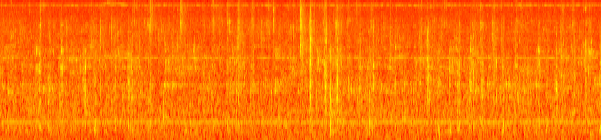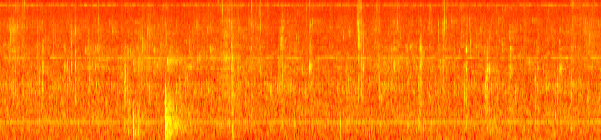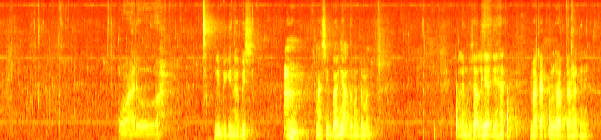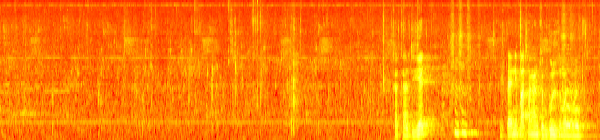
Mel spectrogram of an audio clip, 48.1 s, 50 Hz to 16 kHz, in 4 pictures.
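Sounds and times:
wet chewing and lip-smacking: 0:00.0 - 0:26.8, 0:27.5 - 0:28.3, 0:35.3 - 0:44.1
faint steady hum: 0:00.0 - 0:48.0.

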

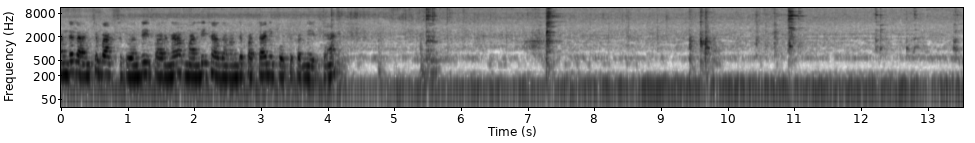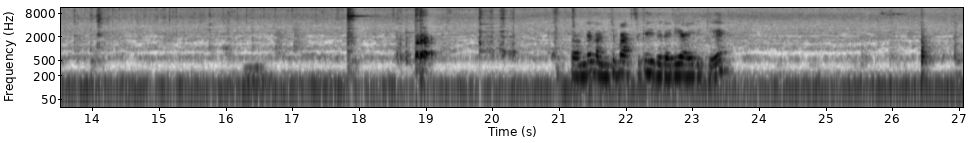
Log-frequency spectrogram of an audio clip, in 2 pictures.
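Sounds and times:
hot pan sizzling: 0:00.0 - 0:27.0
sharp metal clink: 0:17.8 - 0:18.2.

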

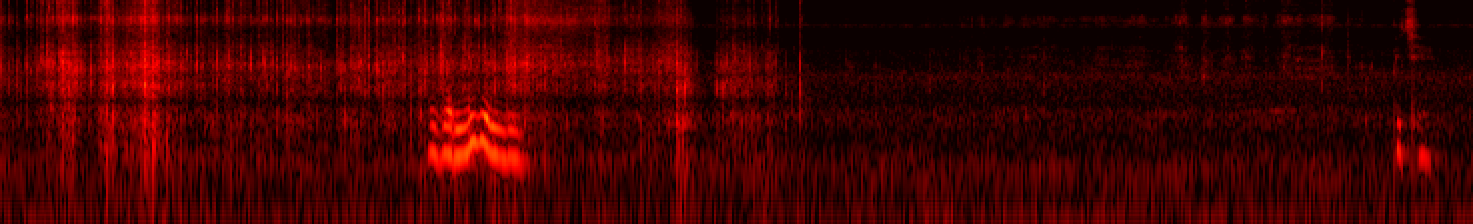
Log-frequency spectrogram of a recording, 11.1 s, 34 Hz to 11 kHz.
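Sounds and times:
plastic bag crinkling: 0:00.0 - 0:06.1.

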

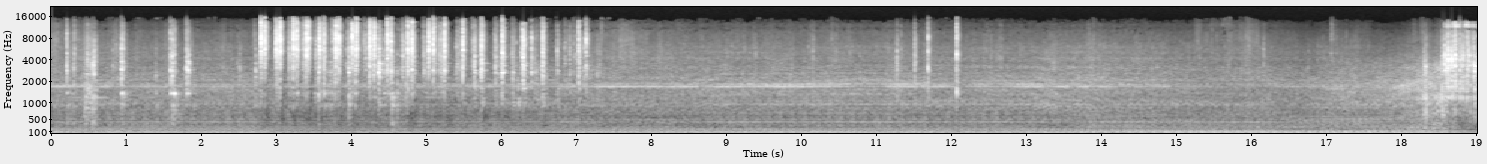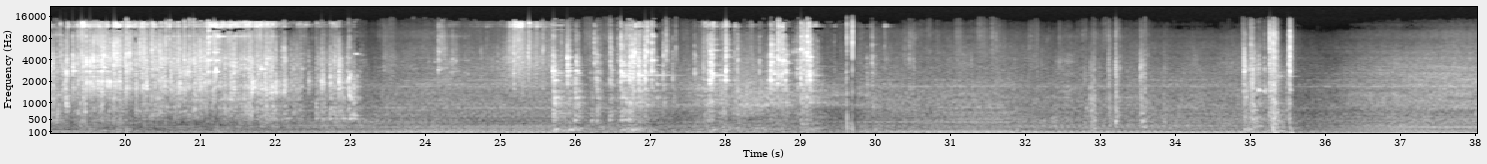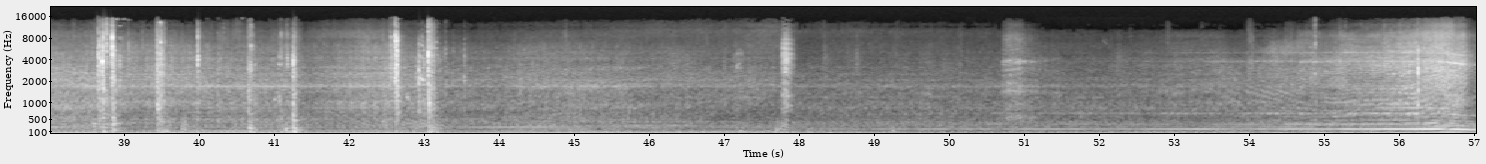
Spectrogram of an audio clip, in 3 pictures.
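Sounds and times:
truck engine idling: 0:00.0 - 0:54.1
tow chains clanking: 0:02.7 - 0:07.3, 0:18.3 - 0:23.4, 0:24.0 - 0:30.2.

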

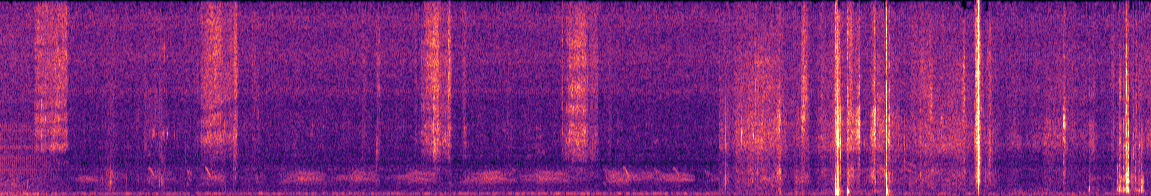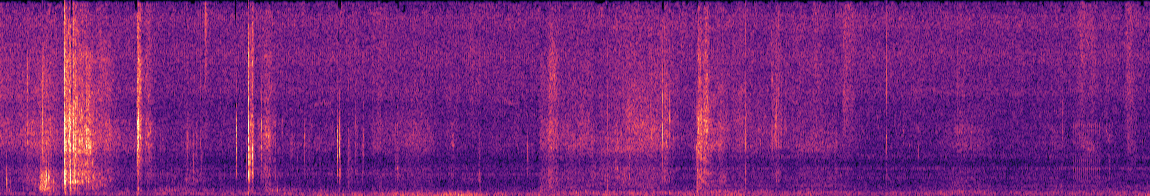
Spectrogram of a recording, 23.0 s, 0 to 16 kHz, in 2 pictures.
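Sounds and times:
bird calling: 0:00.0 - 0:09.8.

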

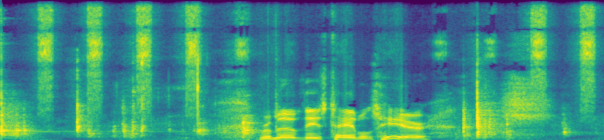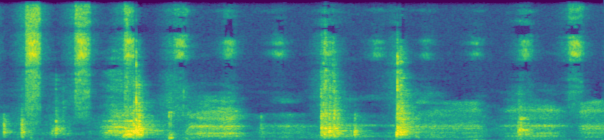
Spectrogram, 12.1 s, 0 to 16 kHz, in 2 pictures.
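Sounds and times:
metal rubbing and scraping: 0:04.9 - 0:07.7.

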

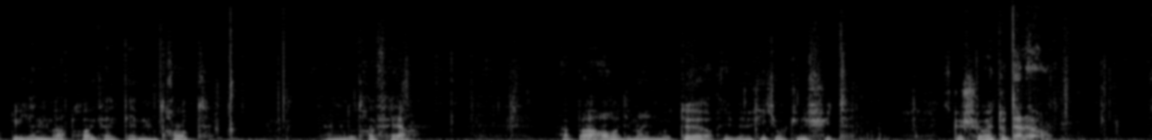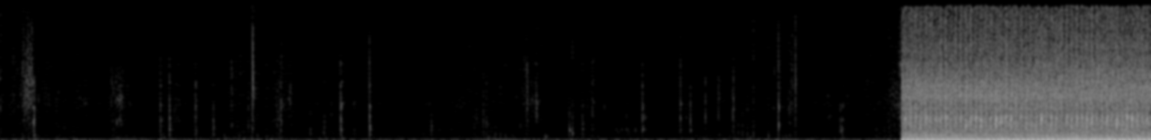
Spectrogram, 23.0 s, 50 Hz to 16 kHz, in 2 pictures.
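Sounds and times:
diesel engine idling loudly: 0:20.6 - 0:23.0.

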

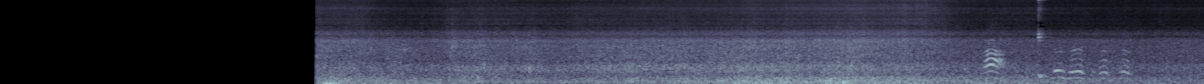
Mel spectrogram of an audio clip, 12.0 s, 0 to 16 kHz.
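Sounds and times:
waves breaking on rocky shore: 0:03.2 - 0:12.0.

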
